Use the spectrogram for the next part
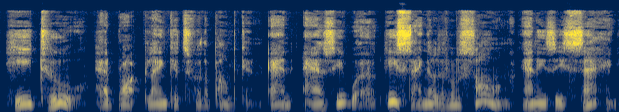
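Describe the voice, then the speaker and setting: A man reading a children's story aloud in an expressive way, with dramatic emphasis and hushed phrases. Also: lowish voice, vocal fry, breathy edge. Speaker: storybook reader. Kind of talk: animated children's story narration.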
